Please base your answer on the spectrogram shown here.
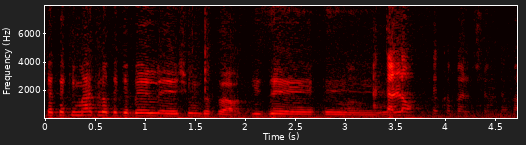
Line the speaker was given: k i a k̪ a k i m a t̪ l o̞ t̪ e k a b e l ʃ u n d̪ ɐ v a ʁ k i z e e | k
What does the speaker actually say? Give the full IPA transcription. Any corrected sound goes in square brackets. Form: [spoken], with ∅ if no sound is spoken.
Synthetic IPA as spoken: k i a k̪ a k i m a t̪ l o̞ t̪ e k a b e l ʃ u [m] d̪ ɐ v a ʁ k i z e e | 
